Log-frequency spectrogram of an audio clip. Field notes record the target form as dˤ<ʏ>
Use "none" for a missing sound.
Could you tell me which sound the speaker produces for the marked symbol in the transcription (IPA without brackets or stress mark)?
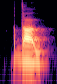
u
